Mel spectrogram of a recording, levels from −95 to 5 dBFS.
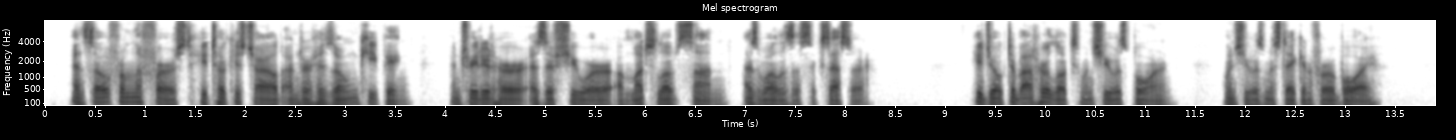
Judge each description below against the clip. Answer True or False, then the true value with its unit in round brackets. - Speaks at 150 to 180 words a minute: False (195 wpm)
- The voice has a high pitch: False (95 Hz)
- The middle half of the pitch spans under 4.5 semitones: True (2.9 semitones)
